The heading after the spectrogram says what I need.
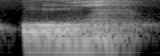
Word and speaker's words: Om: very simplest explanation right om is made out of three syllables and actually four syllables one is ah ooh and silent right so basically it's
